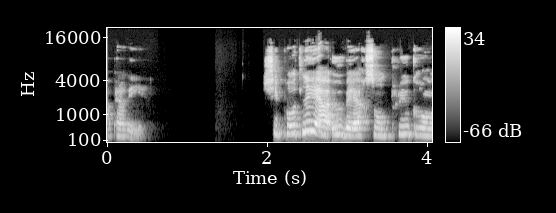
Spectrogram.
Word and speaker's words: Chipotle: Chipotle est prononcé comme le piment mexicain.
